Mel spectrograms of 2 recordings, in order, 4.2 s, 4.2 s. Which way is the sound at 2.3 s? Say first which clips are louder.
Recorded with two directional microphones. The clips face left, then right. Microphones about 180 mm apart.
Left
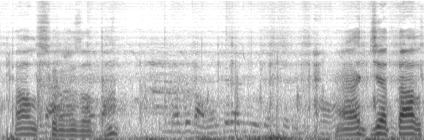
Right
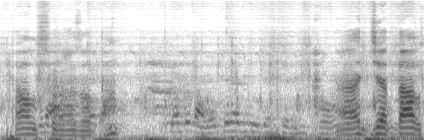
Left 1 dB; 50° left (ahead or behind).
